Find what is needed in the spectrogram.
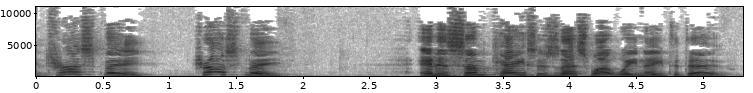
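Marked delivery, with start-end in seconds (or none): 0.0-1.9 much higher, earnest plea; pleading parent. Retold or imitated. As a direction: beg her to believe you, voice up high. Parent pleading with guilty child.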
